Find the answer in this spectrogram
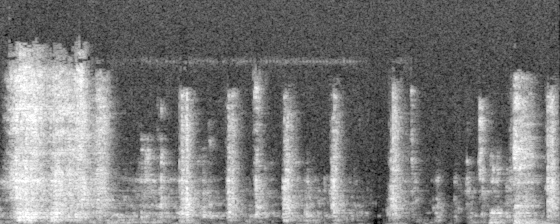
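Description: A person eating: a short noisy slurp as the bite goes into the mouth, then chewing with wet mouth clicks, a few a second, and another slurp near the end.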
